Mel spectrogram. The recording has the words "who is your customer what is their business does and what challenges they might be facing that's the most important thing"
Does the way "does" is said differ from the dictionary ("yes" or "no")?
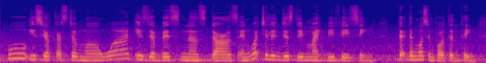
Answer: yes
